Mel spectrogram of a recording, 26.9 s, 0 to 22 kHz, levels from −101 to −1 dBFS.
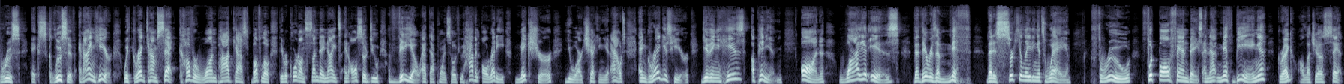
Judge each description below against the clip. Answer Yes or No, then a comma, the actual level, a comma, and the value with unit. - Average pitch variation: No, wide, 6.5 semitones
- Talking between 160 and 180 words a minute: Yes, average, 165 wpm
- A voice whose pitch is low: No, medium, 145 Hz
